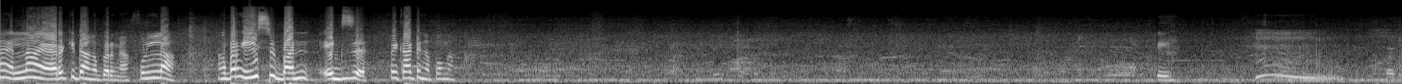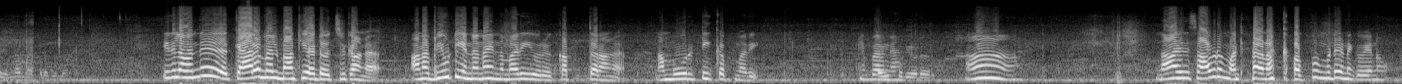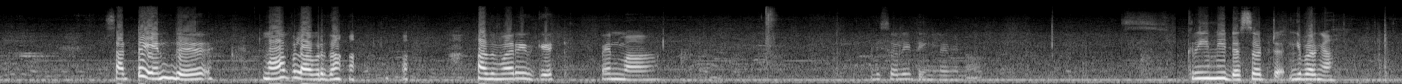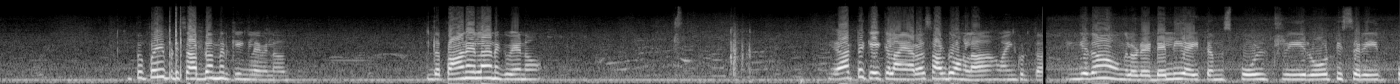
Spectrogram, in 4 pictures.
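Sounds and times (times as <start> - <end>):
woman speaking: 0.0 - 4.6, 11.5 - 11.8, 15.6 - 21.6, 22.6 - 23.1, 23.7 - 24.3, 25.6 - 28.0, 29.1 - 31.6, 32.7 - 34.7, 36.8 - 37.9, 40.0 - 41.4, 43.4 - 45.0, 46.3 - 47.5, 50.3 - 56.0
refrigerated display cases humming: 0.0 - 56.0
faint voices: 3.6 - 16.2, 27.6 - 40.2, 42.3 - 56.0.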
